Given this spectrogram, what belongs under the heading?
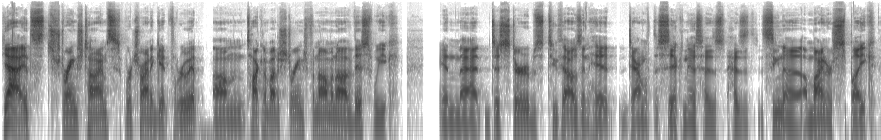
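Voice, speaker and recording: A man's voice: on the low side, steady tone, moderate pace, pushed and bright, dry recording, studio quality. A man hosting a podcast in casual, conversational chat. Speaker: podcast host.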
